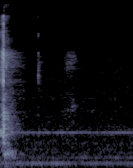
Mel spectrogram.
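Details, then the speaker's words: Old floor fan on first speed: switch click then faint steady electrical hum with no blade rotation; voltage reaches the motor but the shaft resists turning by hand, seized in the bushing. "но не крутит если будет это хорошо значит напряжение поступает на двигатель а что не крутит это плохо"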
